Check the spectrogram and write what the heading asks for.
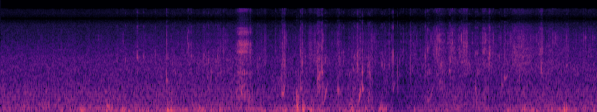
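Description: Water splashing and sloshing as a miniature dachshund plays in it, a run of short splashes from about a second in, with wind rumble on the microphone.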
